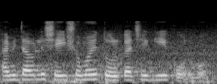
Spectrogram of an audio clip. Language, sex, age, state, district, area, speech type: Bengali, female, 30-45, West Bengal, Kolkata, urban, spontaneous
